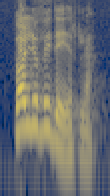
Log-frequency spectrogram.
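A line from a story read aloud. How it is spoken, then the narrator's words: Curt repetition. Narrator (Italian): ripeté seccamente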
